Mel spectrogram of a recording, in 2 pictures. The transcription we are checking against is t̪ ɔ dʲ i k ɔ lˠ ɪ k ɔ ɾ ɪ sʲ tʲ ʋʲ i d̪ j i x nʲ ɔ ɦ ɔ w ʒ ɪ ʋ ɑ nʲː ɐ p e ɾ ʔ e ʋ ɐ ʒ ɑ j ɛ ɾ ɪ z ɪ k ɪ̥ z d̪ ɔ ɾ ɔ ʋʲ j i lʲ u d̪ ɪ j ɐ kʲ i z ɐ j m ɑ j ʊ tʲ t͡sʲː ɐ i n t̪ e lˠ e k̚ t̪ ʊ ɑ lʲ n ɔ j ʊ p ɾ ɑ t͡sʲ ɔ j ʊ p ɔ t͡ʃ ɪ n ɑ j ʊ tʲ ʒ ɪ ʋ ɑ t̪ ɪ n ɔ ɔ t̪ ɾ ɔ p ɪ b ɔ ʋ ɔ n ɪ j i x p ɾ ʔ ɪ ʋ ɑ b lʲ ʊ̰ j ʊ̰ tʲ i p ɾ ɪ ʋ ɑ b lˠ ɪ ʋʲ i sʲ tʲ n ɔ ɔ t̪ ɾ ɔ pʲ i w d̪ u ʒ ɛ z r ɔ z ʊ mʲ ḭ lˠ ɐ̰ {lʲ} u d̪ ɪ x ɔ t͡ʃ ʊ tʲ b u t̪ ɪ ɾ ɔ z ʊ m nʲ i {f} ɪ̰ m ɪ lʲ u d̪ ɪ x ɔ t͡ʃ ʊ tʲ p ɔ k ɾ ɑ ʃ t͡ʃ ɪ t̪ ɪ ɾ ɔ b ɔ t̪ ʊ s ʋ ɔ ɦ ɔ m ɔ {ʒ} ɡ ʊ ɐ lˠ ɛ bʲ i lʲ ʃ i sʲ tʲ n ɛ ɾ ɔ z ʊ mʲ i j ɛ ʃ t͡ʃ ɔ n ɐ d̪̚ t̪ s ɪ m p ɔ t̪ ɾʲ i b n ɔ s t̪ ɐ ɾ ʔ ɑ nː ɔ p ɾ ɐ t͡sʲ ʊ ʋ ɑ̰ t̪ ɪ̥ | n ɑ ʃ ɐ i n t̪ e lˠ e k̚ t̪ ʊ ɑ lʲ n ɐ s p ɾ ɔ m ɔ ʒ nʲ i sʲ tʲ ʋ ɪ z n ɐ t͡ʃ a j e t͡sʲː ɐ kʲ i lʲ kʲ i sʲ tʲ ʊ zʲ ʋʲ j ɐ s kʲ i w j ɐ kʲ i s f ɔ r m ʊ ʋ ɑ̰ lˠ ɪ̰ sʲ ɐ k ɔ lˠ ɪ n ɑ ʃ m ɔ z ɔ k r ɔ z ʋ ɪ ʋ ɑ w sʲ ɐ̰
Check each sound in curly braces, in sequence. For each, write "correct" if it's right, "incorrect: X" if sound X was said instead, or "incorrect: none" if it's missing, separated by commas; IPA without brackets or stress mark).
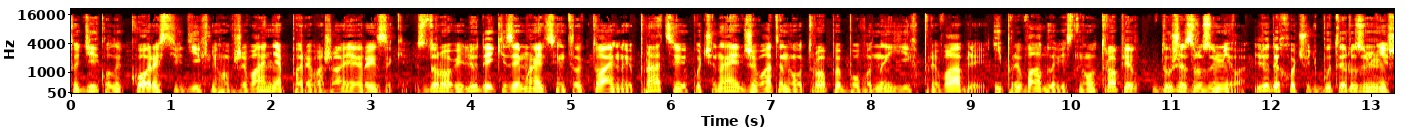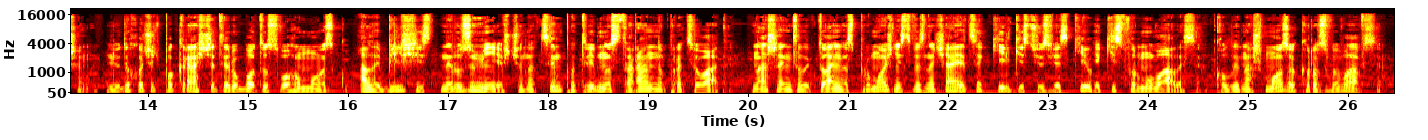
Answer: correct, incorrect: ʃ, incorrect: z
